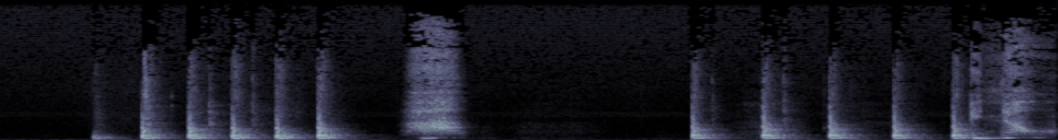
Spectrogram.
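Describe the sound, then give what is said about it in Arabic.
Firm knocking on a door in two bursts of several evenly paced raps each, separated by a pause of about a second, loud and hollow-sounding. “نعم، هكذا هو يطرق على الباب، لقد طال غيابه عنا.”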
